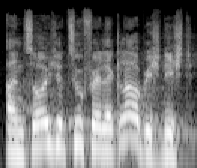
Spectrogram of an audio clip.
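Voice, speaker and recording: A suspicious, defiant heavyset man of about fifty, played by a storyteller. He talks loudly and higher than the reader's own voice, with a husky edge. A long hall reverb trails behind. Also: expressive, unhurried. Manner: loud, raised, defiant.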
